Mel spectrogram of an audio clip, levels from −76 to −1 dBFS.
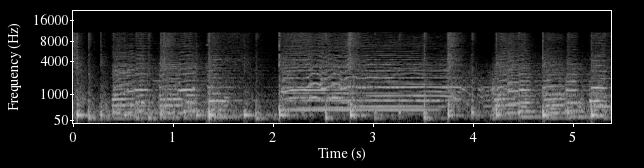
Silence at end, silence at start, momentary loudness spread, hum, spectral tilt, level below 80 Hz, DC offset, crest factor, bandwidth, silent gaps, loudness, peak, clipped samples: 0 s; 0 s; 5 LU; none; -4.5 dB/octave; -64 dBFS; under 0.1%; 18 dB; 11.5 kHz; none; -26 LUFS; -8 dBFS; under 0.1%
